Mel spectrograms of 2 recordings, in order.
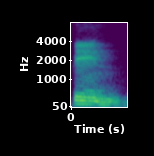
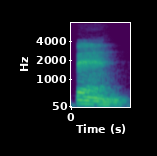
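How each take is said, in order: First: पेन with a long a as in pane; the a in पेन stretched long, like name. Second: पैन with a short flat a as in pan; the a in पैन kept short, like cat. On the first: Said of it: "ई लगाने से क्या बना". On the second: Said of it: "ई ना लगाने से क्या बना". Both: Shown as a demonstration.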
